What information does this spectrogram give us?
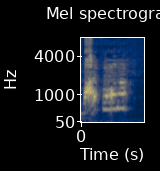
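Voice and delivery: very high stunned question, retold; high, incredulous echo of the news; disbelief. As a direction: voice shoots up, unable to take it in. Retelling her disbelieving questions at news.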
